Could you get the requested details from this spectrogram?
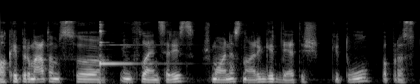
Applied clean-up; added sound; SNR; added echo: neural mask model RNNoise.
